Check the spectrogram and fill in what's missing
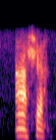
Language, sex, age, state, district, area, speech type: Kashmiri, female, 60+, Jammu and Kashmir, Ganderbal, rural, conversation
